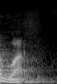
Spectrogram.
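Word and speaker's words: were: इसे कुछ लोग वेयर पढ़ते हैं, लेकिन इसका शुद्ध प्रोनाउंसिएशन होता है वर।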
